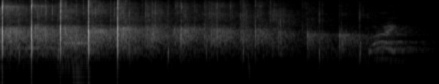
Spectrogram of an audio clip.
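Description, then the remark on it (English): A church audience claps hands during a sermon, starting with four loud, evenly spaced claps that spread into scattered applause and crowd murmur, fading out as a voice begins speaking at the end. “Now you better clap your hands right about here.”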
